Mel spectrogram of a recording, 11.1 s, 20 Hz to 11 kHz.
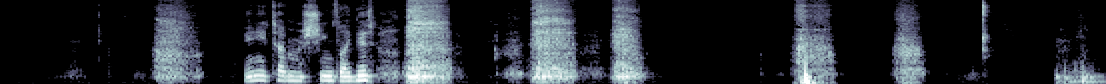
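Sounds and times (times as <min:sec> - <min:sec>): person exhaling breathily: 0:07.9 - 0:09.3.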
